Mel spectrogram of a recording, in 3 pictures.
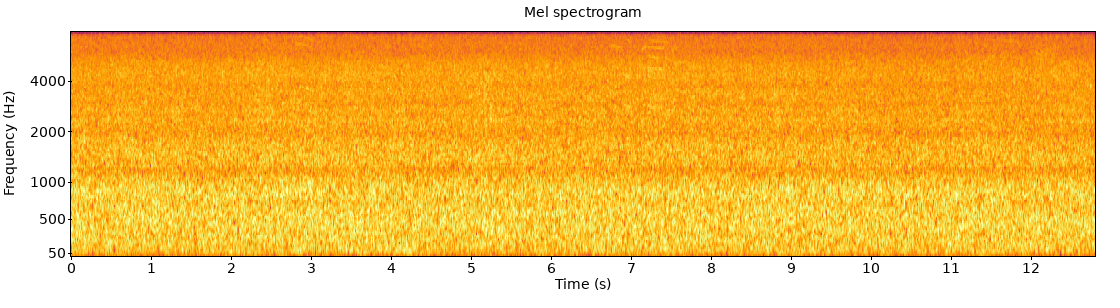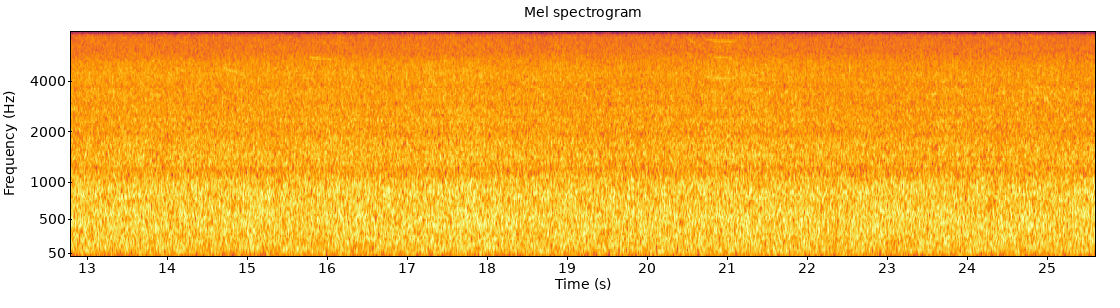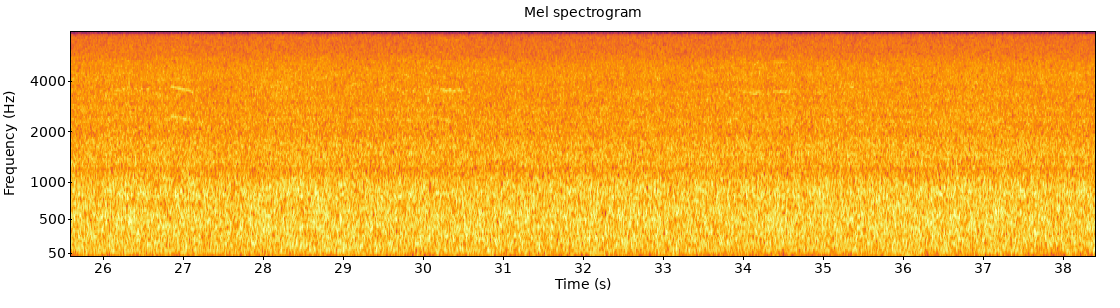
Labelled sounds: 7.1	7.5	Pacific white-sided dolphin, 6.2 to 7.0 kHz
15.8	16.1	Pacific white-sided dolphin, 5.3 to 5.6 kHz
20.7	21.2	Pacific white-sided dolphin, 4.2 to 7.2 kHz
26.8	27.2	Pacific white-sided dolphin, 3.4 to 3.8 kHz
30.2	30.5	Pacific white-sided dolphin, 3.4 to 3.7 kHz

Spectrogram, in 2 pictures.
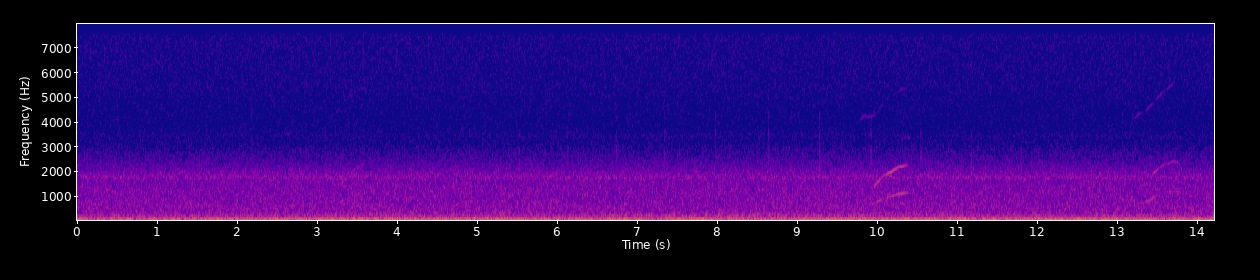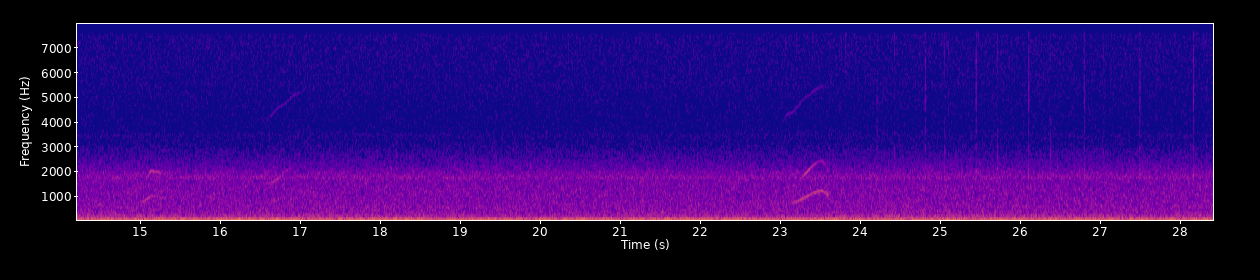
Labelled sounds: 9.2	11.2	killer whale, offshore, 0.43 to 2.6 kHz
13.0	14.1	killer whale, offshore, 0.32 to 2.6 kHz
14.8	15.8	killer whale, offshore, 0.30 to 2.5 kHz
16.2	17.7	killer whale, offshore, 0.45 to 2.7 kHz
22.6	24.3	killer whale, offshore, 0.41 to 2.8 kHz

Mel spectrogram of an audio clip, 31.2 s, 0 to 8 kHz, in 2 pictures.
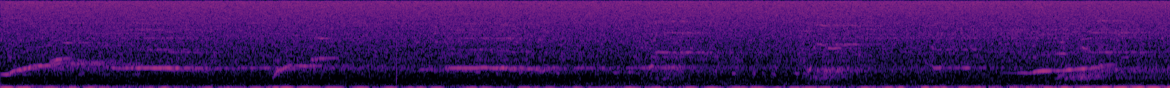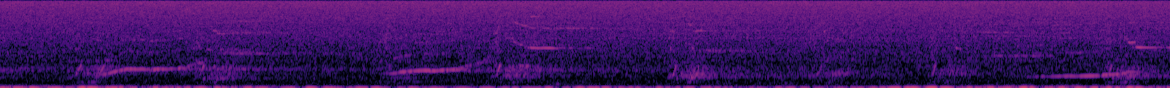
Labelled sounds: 0.4	1.2	humpback whale, 0.80 to 1.1 kHz
4.1	4.5	humpback whale, 0.93 to 1.1 kHz
11.2	11.5	humpback whale, 1.6 to 1.7 kHz
14.6	14.9	humpback whale, 0.80 to 0.86 kHz
18.1	19.0	humpback whale, 0.80 to 2.6 kHz
21.8	23.1	humpback whale, 0.80 to 3.7 kHz
25.0	25.2	humpback whale, 1.2 to 1.4 kHz
30.6	31.1	humpback whale, 1.4 to 1.9 kHz

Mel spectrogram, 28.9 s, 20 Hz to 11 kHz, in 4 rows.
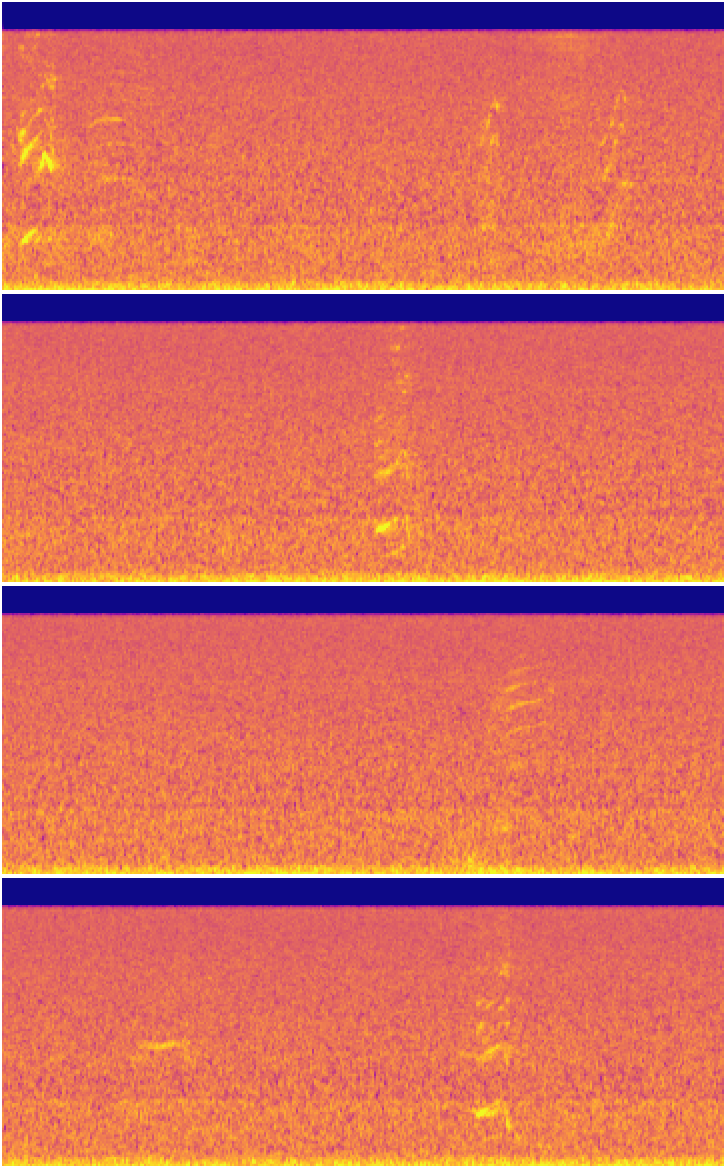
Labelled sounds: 0.3	1.2	killer whale, northern resident, G clan, 1.4 to 2.9 kHz
10.9	11.3	killer whale, northern resident, G clan, 1.2 to 1.6 kHz
19.4	19.9	killer whale, northern resident, G clan, 2.5 to 4.2 kHz
23.0	23.5	killer whale, northern resident, G clan, 1.4 to 1.7 kHz
26.4	26.7	killer whale, northern resident, G clan, 1.3 to 1.6 kHz

